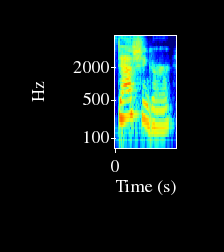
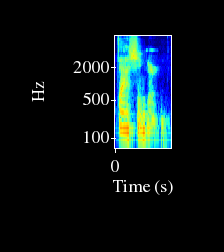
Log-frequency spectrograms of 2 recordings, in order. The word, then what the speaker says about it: Dachinger: Yeah, it's Dashinger. It has it's d a c because it's Austrian. So when in Germanic countries you definitely pronounce it differently, but here in the USA etc. we say Dashinger.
